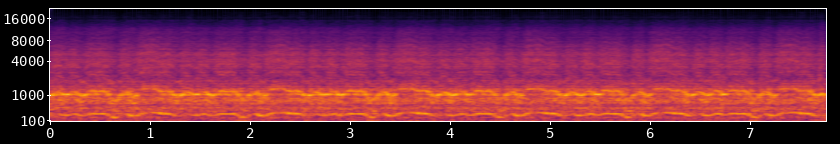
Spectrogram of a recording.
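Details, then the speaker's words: Free project boat engine with rust found inside, cranking after the oil pressure sending unit was swapped: the starter grinds with an uneven, loping beat of about 47 slow pulses a minute and never catches. The owner attributes the loping to compression issues; oil pressure is building. "And uh yeah, the thing definitely has some loping going on, which means it's got some compression issues, which is to be expected for all that rust that we had in there."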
